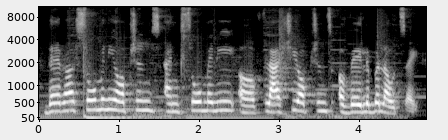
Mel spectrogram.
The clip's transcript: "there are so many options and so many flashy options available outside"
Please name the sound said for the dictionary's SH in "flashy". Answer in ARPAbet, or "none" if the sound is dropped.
SH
